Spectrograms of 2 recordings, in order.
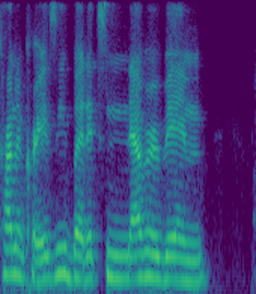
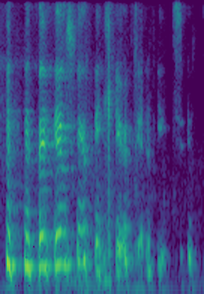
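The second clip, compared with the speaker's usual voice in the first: laughing; 5 semitones higher than usual. Real, not acted. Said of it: "repeats question, laughing".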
